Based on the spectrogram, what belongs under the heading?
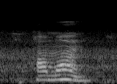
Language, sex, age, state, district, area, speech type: Assamese, female, 45-60, Assam, Lakhimpur, rural, read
